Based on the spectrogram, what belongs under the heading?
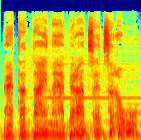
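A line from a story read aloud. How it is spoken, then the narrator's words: Old man, near whisper. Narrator (Russian): Старик почти шепотом произнес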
